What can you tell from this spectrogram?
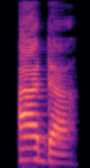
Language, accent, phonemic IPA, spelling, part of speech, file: Swahili, Kenya, /ˈɑ.ɗɑ/, ada, noun, Sw-ke-ada.flac
- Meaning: fee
